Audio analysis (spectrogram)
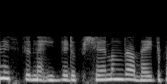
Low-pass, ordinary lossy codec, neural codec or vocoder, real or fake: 3.6 kHz; none; codec, 44.1 kHz, 1.7 kbps, Pupu-Codec; fake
